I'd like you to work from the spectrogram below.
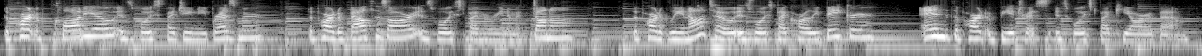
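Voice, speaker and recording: A woman with a fairly high voice announces a radio theatre production in formal, scripted style. Plucked guitar music plays clearly behind her. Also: moderate pace.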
